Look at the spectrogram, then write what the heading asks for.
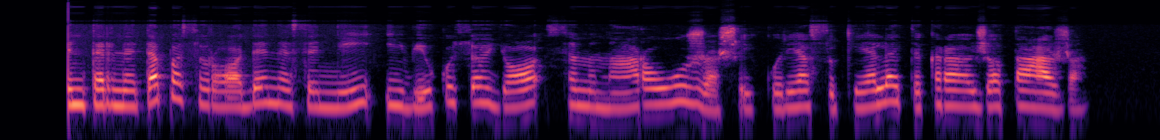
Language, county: Lithuanian, Klaipėda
